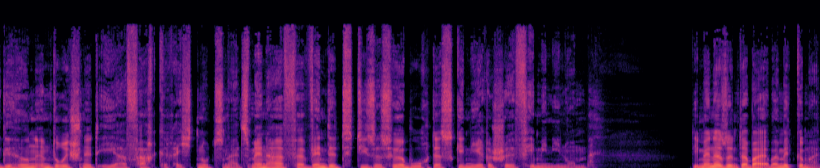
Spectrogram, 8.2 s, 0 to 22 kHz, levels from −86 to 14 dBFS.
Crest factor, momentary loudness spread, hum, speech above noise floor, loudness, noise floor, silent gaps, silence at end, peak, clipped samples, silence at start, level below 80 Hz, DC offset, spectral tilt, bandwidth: 22 dB; 9 LU; none; 47 dB; -22 LUFS; -69 dBFS; none; 0 s; -2 dBFS; under 0.1%; 0 s; -40 dBFS; under 0.1%; -4.5 dB/octave; 19 kHz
